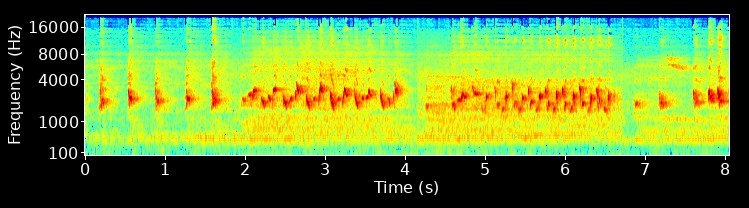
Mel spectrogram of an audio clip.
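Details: Yellow-vented bulbul singing long 'ropel' phrases used to prompt other bulbuls to sing: a few spaced sharp chirps, then dense fast rattling runs of bubbly notes, pausing and resuming.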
